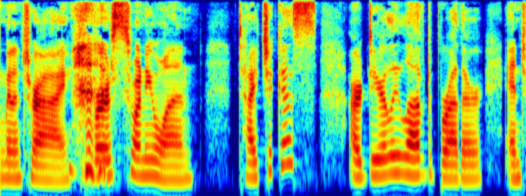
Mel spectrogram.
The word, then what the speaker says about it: Tychicus: But there's another C. – Tychius? – Oh, you're right.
